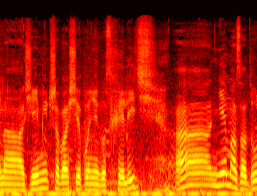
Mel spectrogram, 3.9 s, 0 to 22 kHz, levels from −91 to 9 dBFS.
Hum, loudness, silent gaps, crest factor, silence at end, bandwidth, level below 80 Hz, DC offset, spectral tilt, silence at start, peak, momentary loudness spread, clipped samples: none; -18 LUFS; none; 14 dB; 0 s; 15.5 kHz; -26 dBFS; under 0.1%; -6 dB/octave; 0 s; -4 dBFS; 5 LU; under 0.1%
